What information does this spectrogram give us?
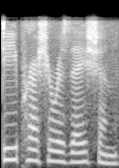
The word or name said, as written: depressurization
